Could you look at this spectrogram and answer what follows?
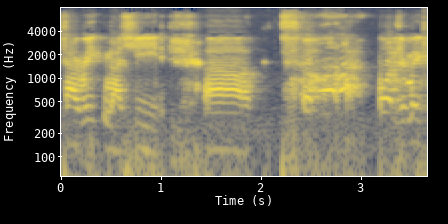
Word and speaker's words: Tariq Nasheed: I'm sure I got his name wrong. It's Tariq Nasheed.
